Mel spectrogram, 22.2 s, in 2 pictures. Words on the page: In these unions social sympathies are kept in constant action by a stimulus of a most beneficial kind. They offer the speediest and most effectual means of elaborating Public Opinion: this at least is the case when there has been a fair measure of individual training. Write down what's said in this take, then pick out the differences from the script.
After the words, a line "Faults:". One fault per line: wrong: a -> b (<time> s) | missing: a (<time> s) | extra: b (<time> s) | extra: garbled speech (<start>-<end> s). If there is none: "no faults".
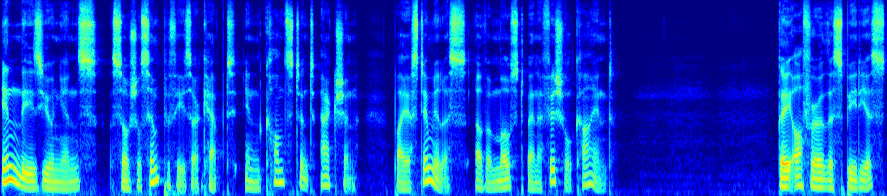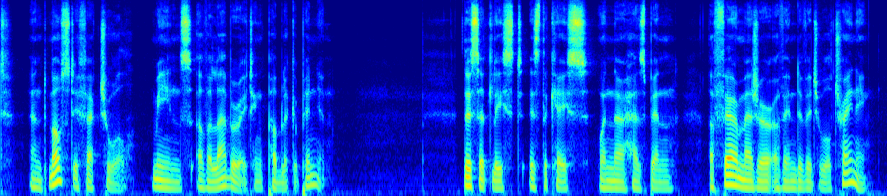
In these unions social sympathies are kept in constant action by a stimulus of a most beneficial kind. They offer the speediest and most effectual means of elaborating Public Opinion: this at least is the case when there has been a fair measure of individual training.
Faults:
no faults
